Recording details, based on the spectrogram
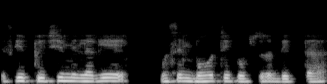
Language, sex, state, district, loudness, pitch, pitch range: Hindi, male, Bihar, Supaul, -17 LUFS, 145 Hz, 135-150 Hz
